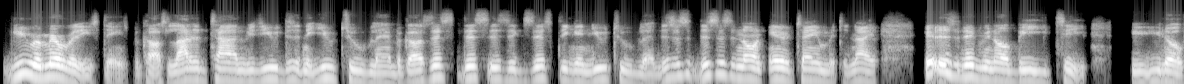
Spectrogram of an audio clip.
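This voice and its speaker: Man with a gravelly, fading voice. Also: medium pitch, fairly bright tone, lo-fi sound. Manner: rambling, meandering, trails off mid-sentence. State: losing his voice. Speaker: commentary host. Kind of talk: casual commentary monologue.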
